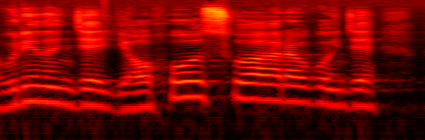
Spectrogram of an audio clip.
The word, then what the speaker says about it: 여호수아: 아, 우리는 이제 여호수아라고 이제 발음을 하지만요. 이게 히브리어로 발음 발음을 하면 어, 어떻게 되냐면 예호슈아라고 발음을 해요. 우리는 여호수아라고 하지만 히브리어로 하면 예슈아입니다.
